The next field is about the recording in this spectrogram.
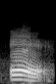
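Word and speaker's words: heir: sound with the vowel the first letter is silent let us see some examples which will make it very clear to you words like our honest air you know what an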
